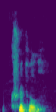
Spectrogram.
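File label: "cripple", British English; pronunciations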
